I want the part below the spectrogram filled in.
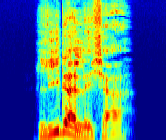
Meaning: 1. comparative degree of liederlich 2. inflection of liederlich: strong/mixed nominative masculine singular 3. inflection of liederlich: strong genitive/dative feminine singular
- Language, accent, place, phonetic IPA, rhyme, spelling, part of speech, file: German, Germany, Berlin, [ˈliːdɐlɪçɐ], -iːdɐlɪçɐ, liederlicher, adjective, De-liederlicher.ogg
